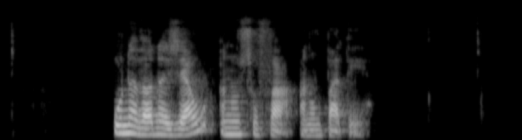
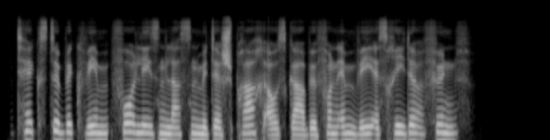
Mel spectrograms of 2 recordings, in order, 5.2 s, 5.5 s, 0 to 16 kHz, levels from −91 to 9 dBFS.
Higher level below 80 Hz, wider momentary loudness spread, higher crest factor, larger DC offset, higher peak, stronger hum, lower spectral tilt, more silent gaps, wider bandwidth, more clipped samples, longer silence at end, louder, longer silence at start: second, -78 dBFS vs -48 dBFS; first, 12 LU vs 4 LU; about the same, 18 dB vs 18 dB; second, under 0.1% vs 2%; second, -8 dBFS vs -4 dBFS; neither; about the same, -7 dB/octave vs -6 dB/octave; neither; about the same, 9.2 kHz vs 9.4 kHz; neither; first, 1.6 s vs 0.65 s; second, -24 LUFS vs -21 LUFS; first, 1.15 s vs 0.05 s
